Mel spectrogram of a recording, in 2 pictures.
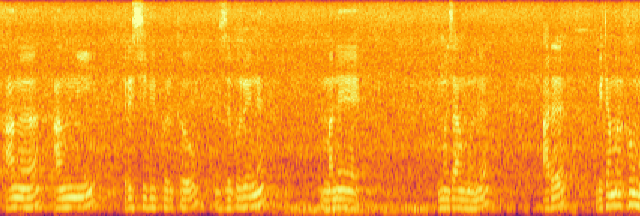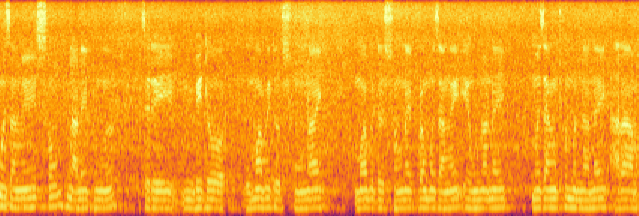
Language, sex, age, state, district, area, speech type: Bodo, male, 30-45, Assam, Kokrajhar, rural, spontaneous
